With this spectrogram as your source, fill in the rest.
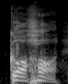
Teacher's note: यानी क के बाद ह का उच्चारण होगा यानी इस विसर्ग का क्या उच्चारण होता है ह होता है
